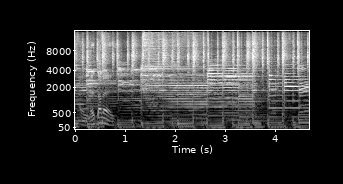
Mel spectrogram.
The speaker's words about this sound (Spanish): Vuelven los premios Darwin. Vamos a hacer uno hoy. Vamos a hacer uno. Vamos con la sintonía.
